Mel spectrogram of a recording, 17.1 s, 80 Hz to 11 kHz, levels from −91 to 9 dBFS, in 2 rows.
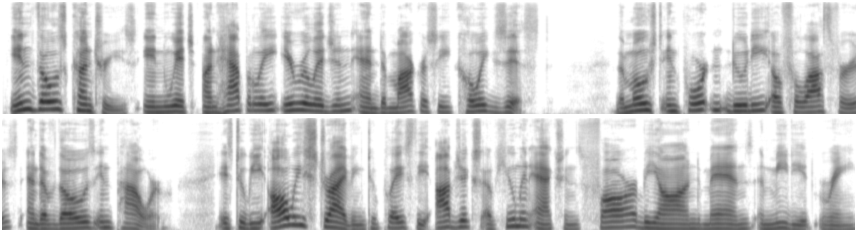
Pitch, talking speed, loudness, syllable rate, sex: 155 Hz, 135 wpm, -21 LUFS, 4.4 syllables/s, male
